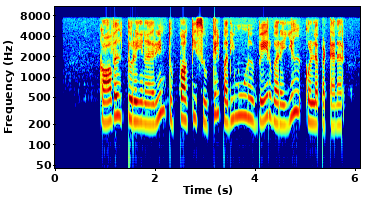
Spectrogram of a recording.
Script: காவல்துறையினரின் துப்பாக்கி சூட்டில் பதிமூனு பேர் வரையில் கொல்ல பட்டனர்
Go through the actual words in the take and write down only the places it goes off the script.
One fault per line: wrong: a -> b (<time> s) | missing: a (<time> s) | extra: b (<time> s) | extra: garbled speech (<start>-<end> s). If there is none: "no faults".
no faults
